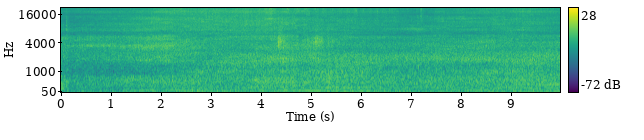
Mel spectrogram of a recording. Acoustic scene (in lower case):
residential area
